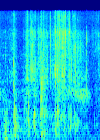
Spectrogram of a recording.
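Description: Plastic bait packaging crinkling as a hand rummages in a plastic tackle box and pulls out a bagged pack of soft plastic worms, a quick run of small crackles.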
